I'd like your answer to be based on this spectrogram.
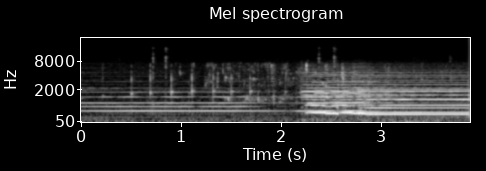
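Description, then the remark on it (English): A green liquid pours into a glass over a steady humming tone, the pour growing louder and fuller about halfway through with a faintly rising gurgle, continuous. “Classic scene there with Scotty and Tomar going at it, and Scotty just not knowing what he was pouring out there, thinking.”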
